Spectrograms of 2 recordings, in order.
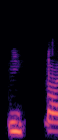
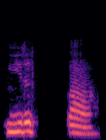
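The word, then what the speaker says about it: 읽다: jadi ilgo yo ini kata dasarnya ika, ini bacanya ika ya, bukan irka.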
